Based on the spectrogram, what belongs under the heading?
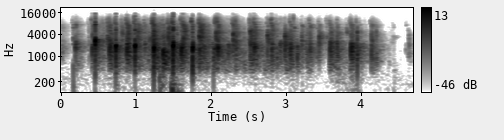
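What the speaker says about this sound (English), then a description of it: "So let's give a round of applause for this duo." A small audience at a bilingual Korean-English poetry reading claps for a performing duo: sparse, distinct hand claps building into a light round of applause that thins out and stops near the end.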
